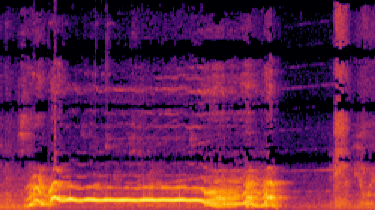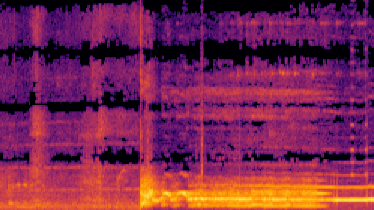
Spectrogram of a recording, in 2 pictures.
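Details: German Shepherd named Jamie howling in reaction to a passing fire engine's siren: long steady tones that rise at the start and break into wavering, yodel-like ends, two howls separated by a quiet gap, people faintly audible.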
